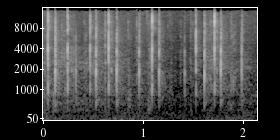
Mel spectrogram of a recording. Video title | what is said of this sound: Mixed Media Canvas Part 1 | there's a little ball inside here so that when you shake it up probably hear that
